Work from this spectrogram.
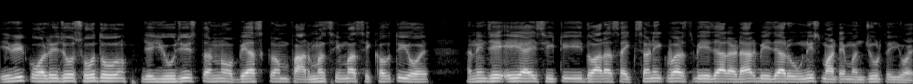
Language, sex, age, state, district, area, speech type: Gujarati, male, 18-30, Gujarat, Ahmedabad, urban, read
